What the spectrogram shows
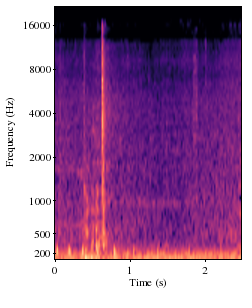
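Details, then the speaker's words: Ford Escape with a little four-cylinder engine, HVAC blower set on speed four; low hum swelling and fading in a whoop-whoop rhythm as the fan winds down to virtually no airflow. "Fan is set on four and it's just slowly kind of winding down and I hear like aoo noise and now we have virtually no air flow."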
